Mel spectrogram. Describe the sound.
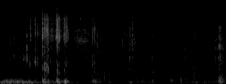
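Chewing a cookie: a few sharp crunches near the start give way to softer, quieter chewing and munching.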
